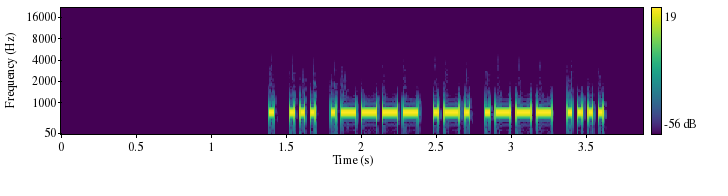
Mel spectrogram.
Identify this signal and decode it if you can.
Morse code, heard as a keyed tone, about 34 wpm, 700 Hz. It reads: ES1RJH
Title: DXCC-100 Call Signs - 6 Characters - Repeated 2x - 35wpm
